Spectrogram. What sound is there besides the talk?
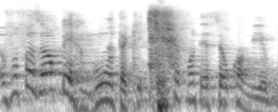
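sneeze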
